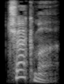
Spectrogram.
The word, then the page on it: chacma: British English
